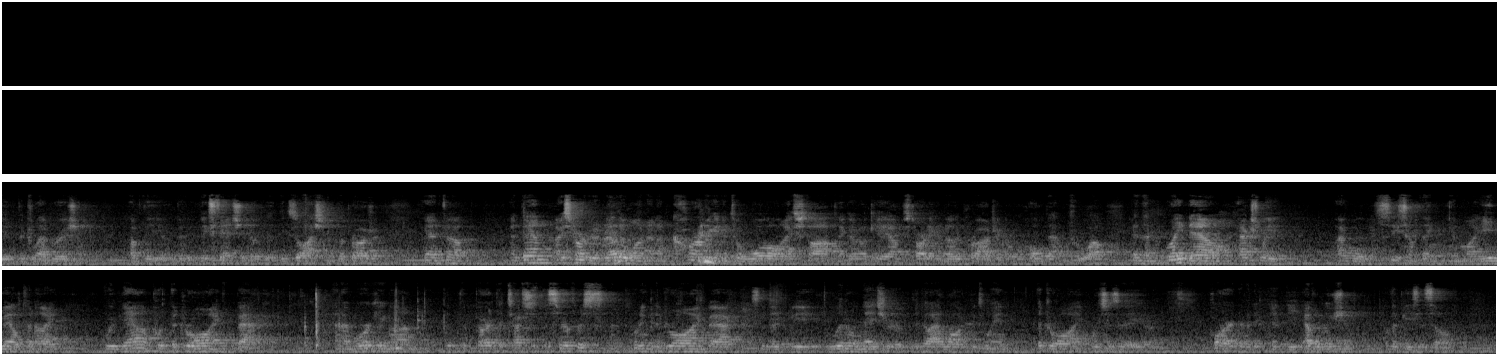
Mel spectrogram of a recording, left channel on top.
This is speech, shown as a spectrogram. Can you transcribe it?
collaboration, of the extension, of the exhaustion of the project. And then I started another one, and I'm carving it into a wall, and I stopped, and I go, okay, I'm starting another project, and we'll hold that one for a while. And then right now, actually, I will see something in my email tonight. We've now put the drawing back, and I'm working on the part that touches the surface and putting the drawing back so there'd be the literal nature of the dialogue between the drawing, which is a part of the evolution of the piece itself.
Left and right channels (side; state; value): left; silent; digital silence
